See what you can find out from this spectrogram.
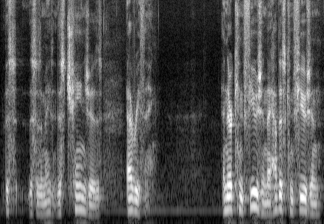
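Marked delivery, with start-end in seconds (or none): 0.1-3.0 very soft, low-key awe; hushed amazement. Acted. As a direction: marvel quietly, almost to yourself. Disciples awed at risen Jesus eating.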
